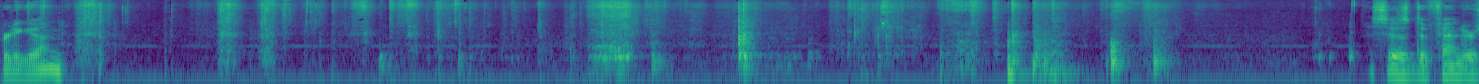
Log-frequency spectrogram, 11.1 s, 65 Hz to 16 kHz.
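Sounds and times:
tape ripping from cardboard: 1.6s - 3.5s, 4.3s - 5.0s.

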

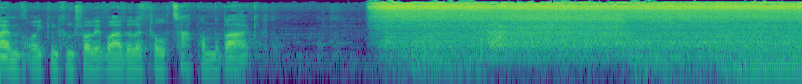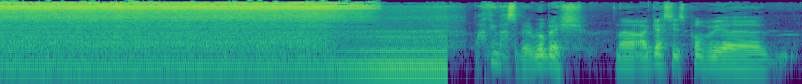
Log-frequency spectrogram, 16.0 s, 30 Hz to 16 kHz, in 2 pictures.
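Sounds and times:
compressed air hissing: 3.7s - 11.9s
low hum: 11.4s - 12.5s.

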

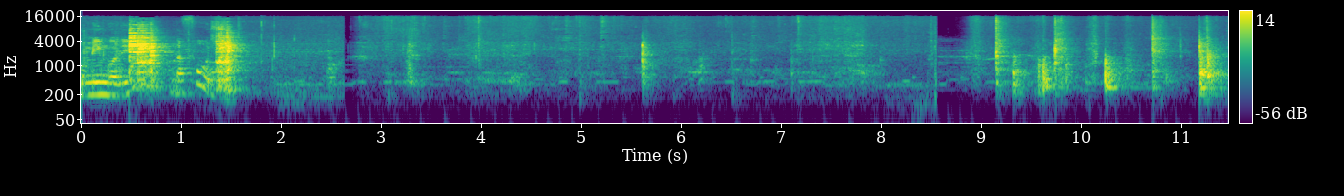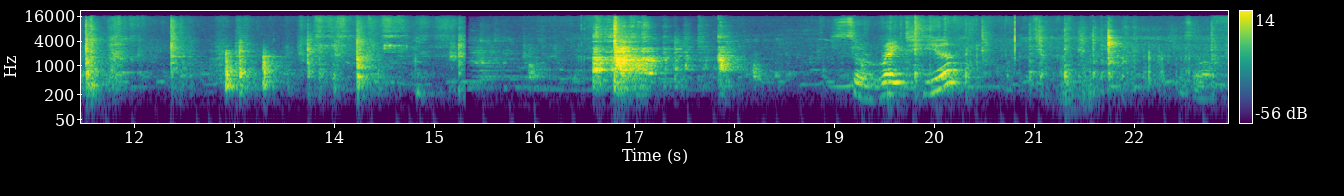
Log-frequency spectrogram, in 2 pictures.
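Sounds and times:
pots and plates clattering: 0.4s - 1.7s, 9.1s - 18.5s, 20.9s - 22.9s
wooden stick scraping a pot: 7.1s - 8.0s.

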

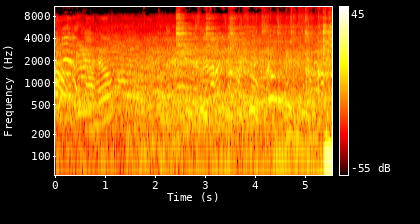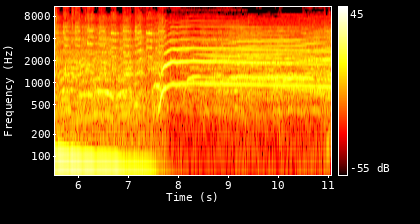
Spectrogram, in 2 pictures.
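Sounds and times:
bass-heavy arena music: 5.4s - 7.7s.

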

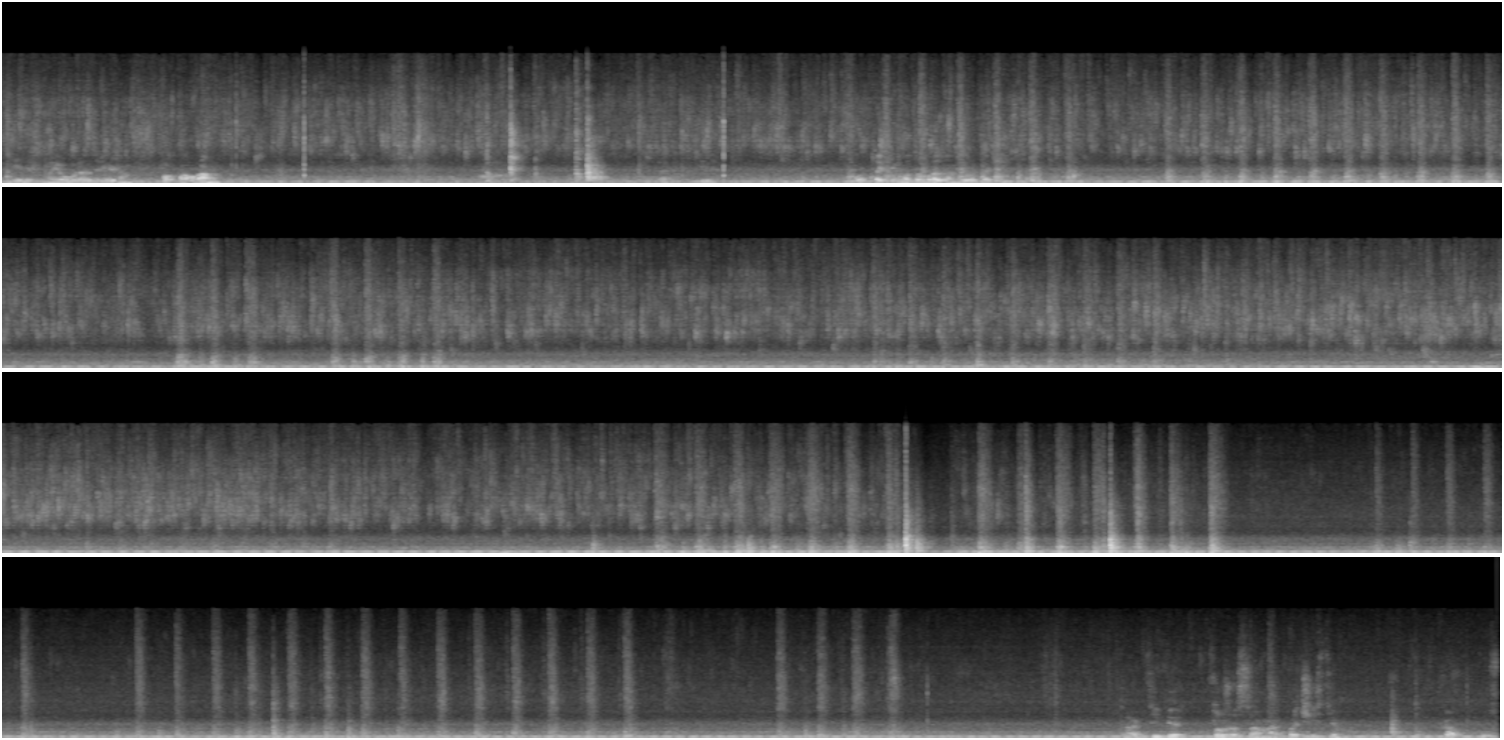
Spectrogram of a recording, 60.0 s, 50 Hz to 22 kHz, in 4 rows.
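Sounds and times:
steady hum: 0.0s - 46.5s.

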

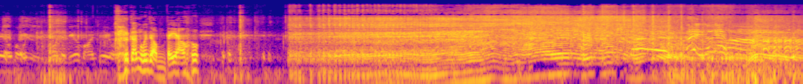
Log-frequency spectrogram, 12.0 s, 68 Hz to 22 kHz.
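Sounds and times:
dirt bike engine revving: 4.3s - 12.0s.

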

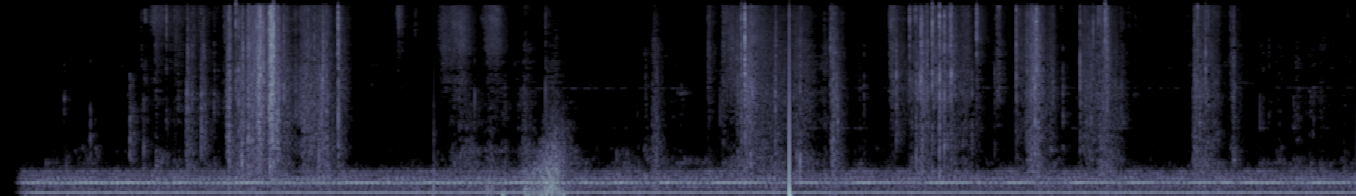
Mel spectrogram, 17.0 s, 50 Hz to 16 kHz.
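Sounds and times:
steady low hum: 0.2s - 16.9s
crinkly rustling handling noises: 1.7s - 4.4s, 8.1s - 14.2s, 14.9s - 16.8s.

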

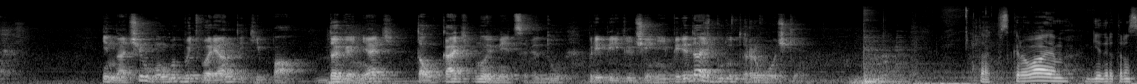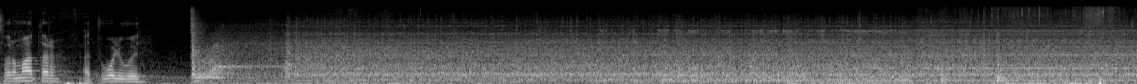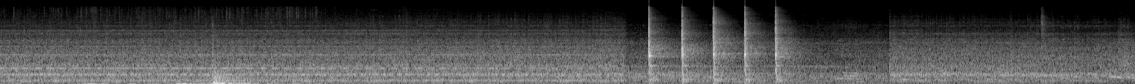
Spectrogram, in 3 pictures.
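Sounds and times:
metal lathe machining hum: 13.3s - 29.7s, 30.7s - 34.0s
sharp knocks: 29.2s - 30.8s.

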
